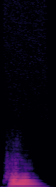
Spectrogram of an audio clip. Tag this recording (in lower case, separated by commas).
musical instrument, brass instrument, music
